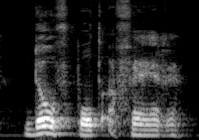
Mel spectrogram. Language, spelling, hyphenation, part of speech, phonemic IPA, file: Dutch, doofpotaffaire, doof‧pot‧af‧fai‧re, noun, /ˈdoːf.pɔt.ɑˌfɛː.rə/, Nl-doofpotaffaire.ogg
- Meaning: cover-up scandal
